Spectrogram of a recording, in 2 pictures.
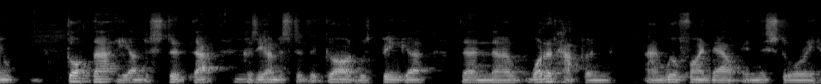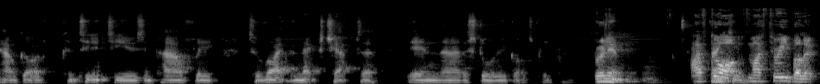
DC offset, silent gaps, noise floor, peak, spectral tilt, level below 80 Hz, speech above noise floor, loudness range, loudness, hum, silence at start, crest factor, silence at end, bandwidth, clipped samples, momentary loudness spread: under 0.1%; none; -51 dBFS; -4 dBFS; -5 dB/octave; -62 dBFS; 24 dB; 6 LU; -28 LUFS; none; 0 s; 24 dB; 0.05 s; 15 kHz; under 0.1%; 14 LU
